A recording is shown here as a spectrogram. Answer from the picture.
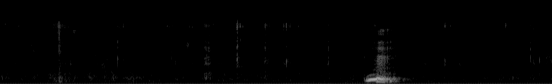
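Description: A man chewing a bite of tuna salad sandwich with soft, scattered wet mouth clicks. A short low vocal sound from the throat comes just under four seconds in and is the loudest thing.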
